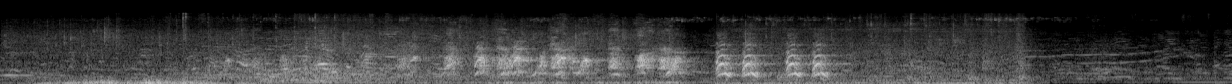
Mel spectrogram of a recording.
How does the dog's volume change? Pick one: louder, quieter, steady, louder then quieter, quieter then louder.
louder.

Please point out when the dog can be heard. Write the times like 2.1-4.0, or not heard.
2.0-8.3.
